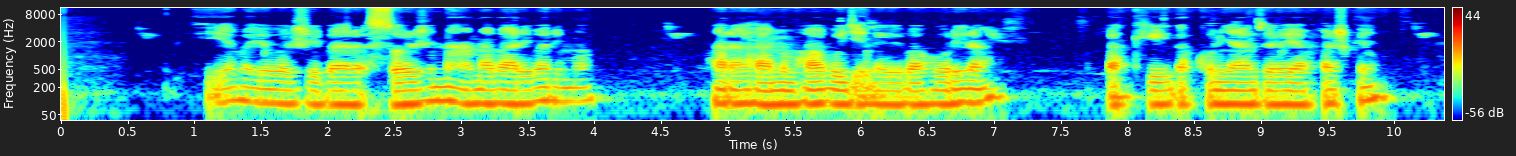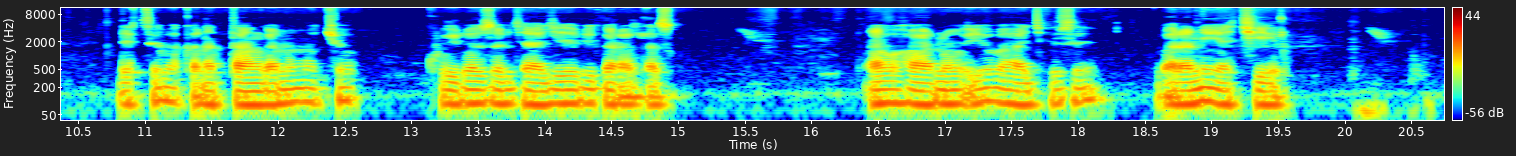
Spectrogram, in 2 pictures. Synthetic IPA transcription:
ḭjaβajo̞βo̞ziβaso̞ʒenaːmaβaɾiβaɾimo | haɾaːɦaːnhumɦaβuɟḛnewiβaɦuɾiɾa | βa̰kʰiːɡakʰumɲaːnziɾo̞jafaʃkwe̞ | nde̞t͡se̞βakʰa̰nataːŋɡanumuco̞ | kʰuβiβazo̞bɟaːɟijeβiɡaɾa̰ɡaza | a̰ho̞ɦaːn̥uḭjo̞βaɟeze̞ | βa̰ɾaniːjaciːɾa

